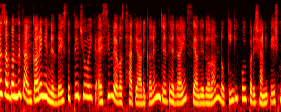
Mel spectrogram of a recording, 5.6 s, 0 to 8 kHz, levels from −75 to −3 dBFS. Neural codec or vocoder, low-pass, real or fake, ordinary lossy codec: codec, 16 kHz, 1.1 kbps, Voila-Tokenizer; 7.2 kHz; fake; none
